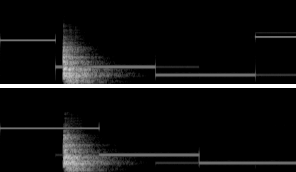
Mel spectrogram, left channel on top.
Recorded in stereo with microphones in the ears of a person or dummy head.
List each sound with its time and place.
0.6 s knocking: 75° left (ahead or behind), 1.5 m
